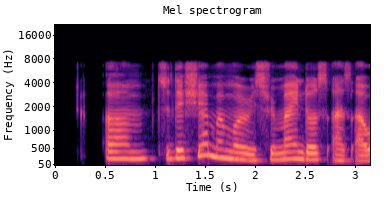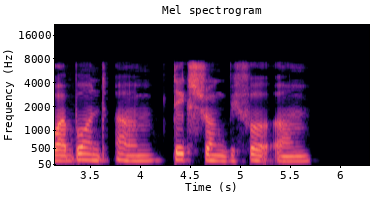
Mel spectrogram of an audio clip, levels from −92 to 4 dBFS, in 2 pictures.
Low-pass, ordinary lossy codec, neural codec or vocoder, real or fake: 7.2 kHz; none; none; real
